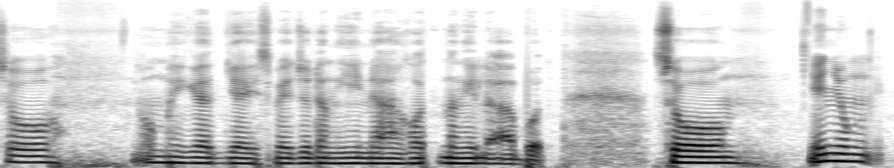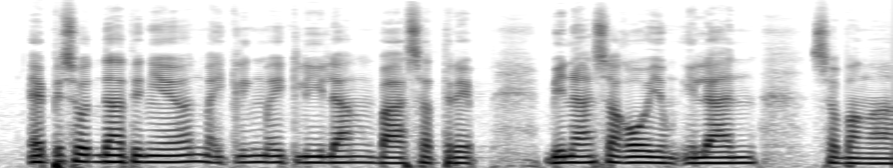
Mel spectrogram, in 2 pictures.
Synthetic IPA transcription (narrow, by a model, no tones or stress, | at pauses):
so̞ʔo̞̰wmɐjɡad̪̚ɡajsmɛd͡ʒo̞nɐŋhinakot̪̚nɐŋɪlaaːbo̞t̪̚so̞janjʊŋ | ʔɛpɪsod̪̚naːt̪ɪnŋɐjo̞nmɐʔɪklɪŋmɐʔɪkliːlɐŋbaːsɐt̪ɾɪp̚bɪnaːsɐko̞jʊŋʔɪlansɐmɐŋa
